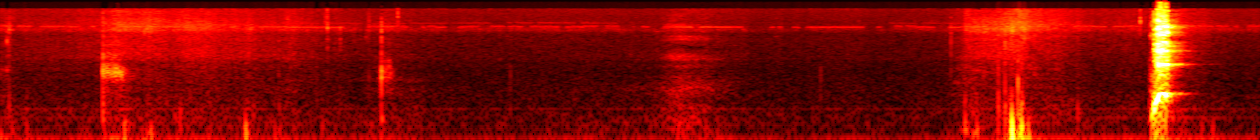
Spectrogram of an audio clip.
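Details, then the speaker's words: An adult woman's several short, sharp involuntary hiccups in a quiet room; she says stress tends to bring them on and make them last longer. "I had one of my fans say that when he hears my hiccups it makes him want to uh hug me for whatever reason"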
